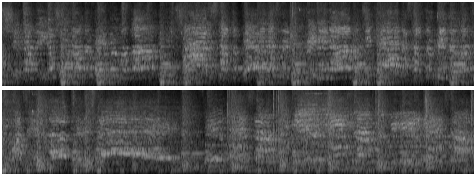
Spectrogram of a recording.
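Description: A group of voices singing an up-tempo Broadway show tune over accompaniment with a steady beat.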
